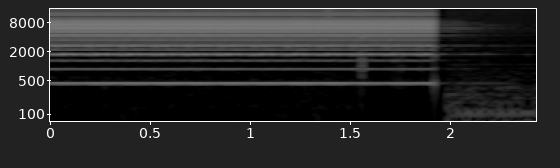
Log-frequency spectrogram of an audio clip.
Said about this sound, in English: Anyway, he decided to alter it with an alarm to alert the user with a sound. No, not that kind of sound, an audio tone, like an alarm.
